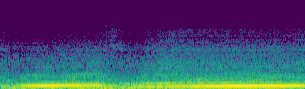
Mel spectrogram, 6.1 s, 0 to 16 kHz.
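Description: BMW E82's N54 twin-turbo straight-six pulling under load, heard from inside the cabin. It eases off briefly about two seconds in, then pulls again and grows louder.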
